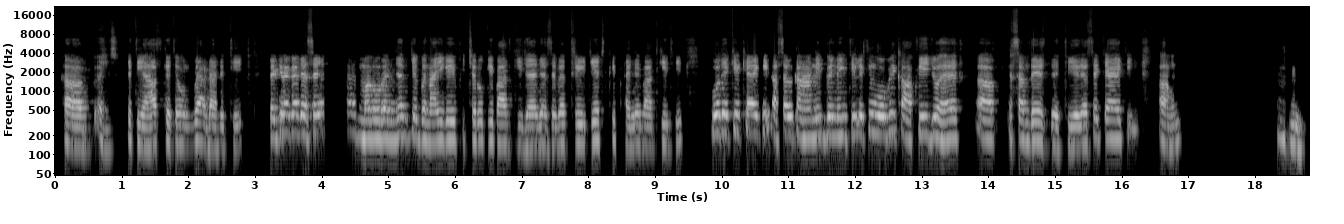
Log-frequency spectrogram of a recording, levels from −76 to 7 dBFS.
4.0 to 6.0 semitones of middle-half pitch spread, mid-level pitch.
Yes: average, 4.5 semitones; medium, 165 Hz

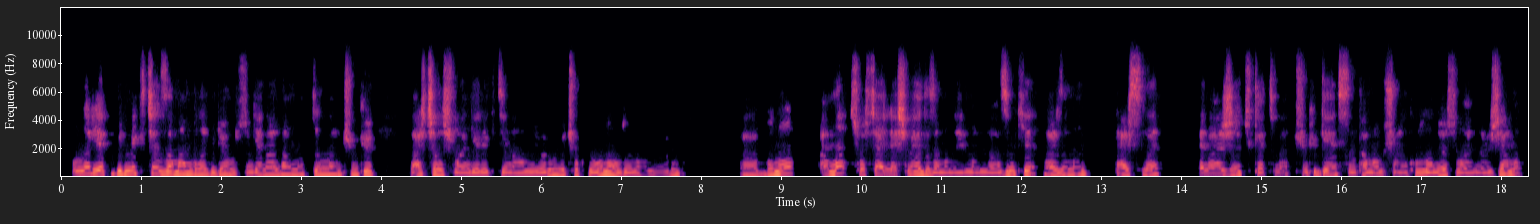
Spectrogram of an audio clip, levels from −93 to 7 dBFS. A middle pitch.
Yes: medium, 175 Hz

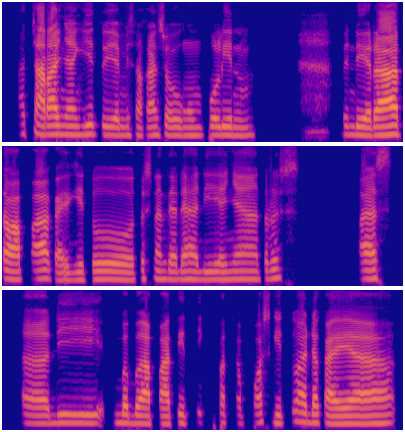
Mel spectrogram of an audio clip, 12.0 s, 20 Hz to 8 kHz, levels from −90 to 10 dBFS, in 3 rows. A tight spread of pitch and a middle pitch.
Yes: narrow, 1.5 semitones; medium, 175 Hz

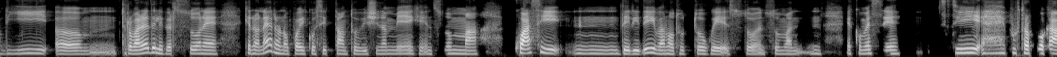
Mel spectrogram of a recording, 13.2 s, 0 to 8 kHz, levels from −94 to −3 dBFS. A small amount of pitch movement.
Yes: narrow, 2.3 semitones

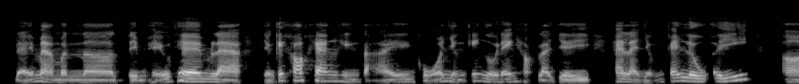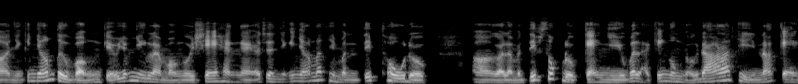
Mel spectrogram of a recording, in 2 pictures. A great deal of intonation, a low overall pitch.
Yes: wide, 6.6 semitones; low, 120 Hz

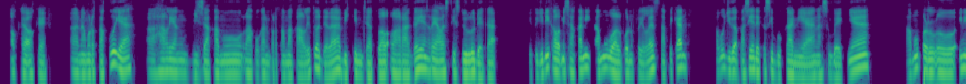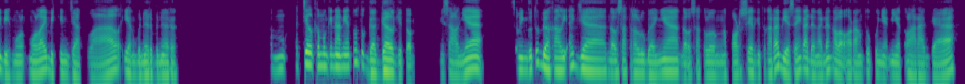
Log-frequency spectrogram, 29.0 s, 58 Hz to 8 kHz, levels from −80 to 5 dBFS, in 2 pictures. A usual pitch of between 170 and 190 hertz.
No: low, 115 Hz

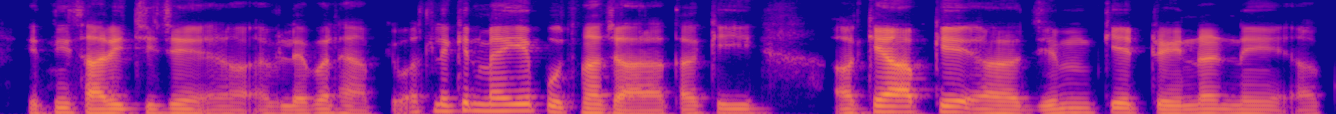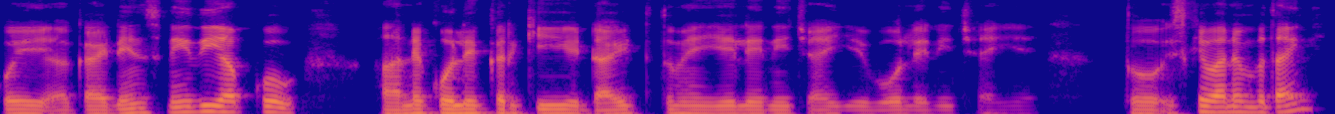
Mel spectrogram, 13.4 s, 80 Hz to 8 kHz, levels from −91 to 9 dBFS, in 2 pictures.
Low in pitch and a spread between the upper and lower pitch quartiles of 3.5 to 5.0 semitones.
Yes: low, 105 Hz; average, 3.8 semitones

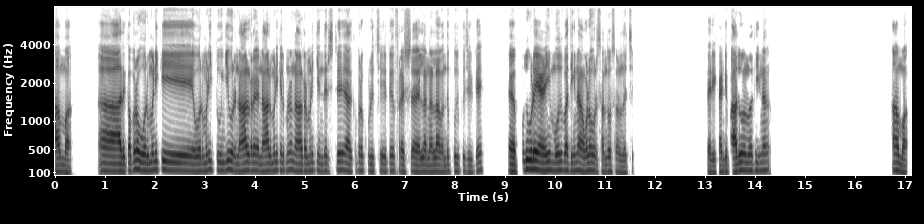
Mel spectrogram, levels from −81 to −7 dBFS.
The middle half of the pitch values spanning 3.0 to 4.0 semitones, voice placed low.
No: narrow, 2.5 semitones; low, 130 Hz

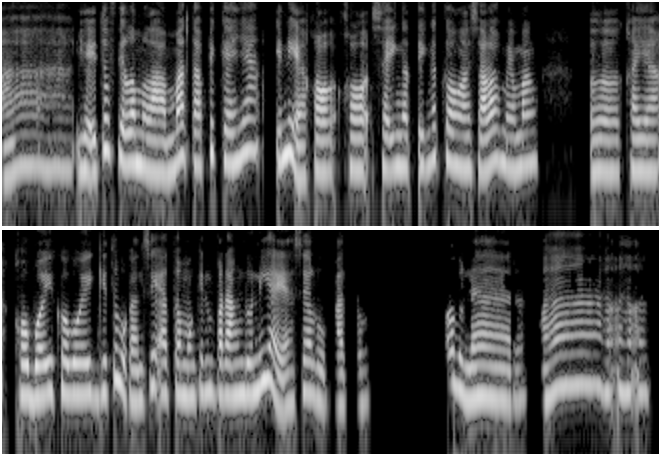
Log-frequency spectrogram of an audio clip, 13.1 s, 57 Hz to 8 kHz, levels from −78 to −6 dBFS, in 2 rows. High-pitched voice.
Yes: high, 210 Hz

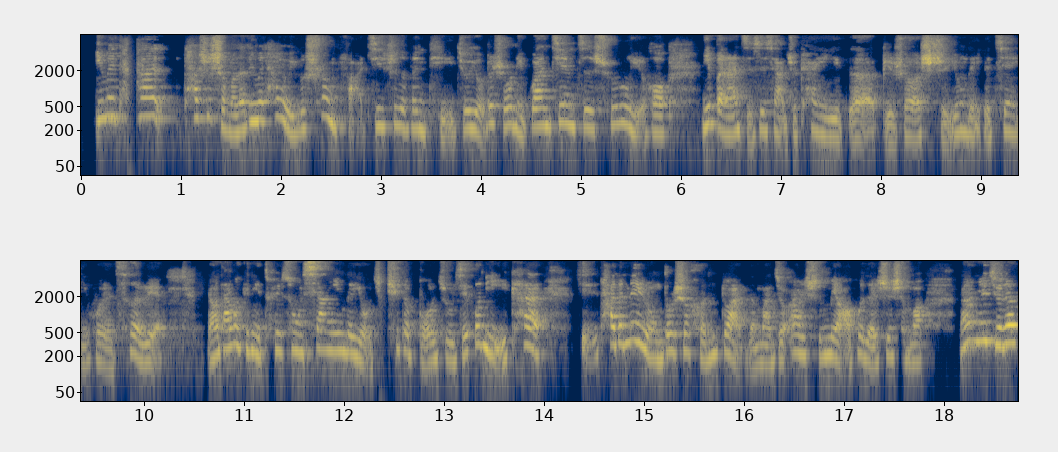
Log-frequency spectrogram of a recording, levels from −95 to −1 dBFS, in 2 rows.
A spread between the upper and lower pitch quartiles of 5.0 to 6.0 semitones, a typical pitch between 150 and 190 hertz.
No: wide, 5.6 semitones; high, 230 Hz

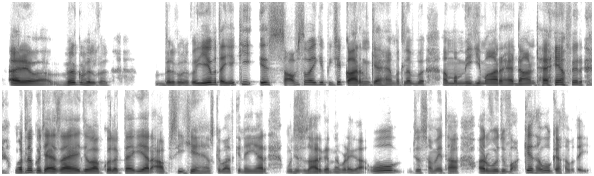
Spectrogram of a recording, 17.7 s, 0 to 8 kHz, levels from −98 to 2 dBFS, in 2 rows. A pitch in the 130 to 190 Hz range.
Yes: low, 135 Hz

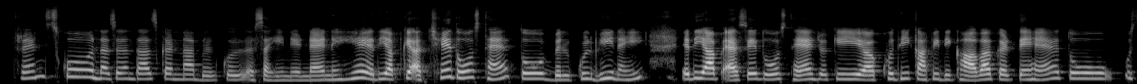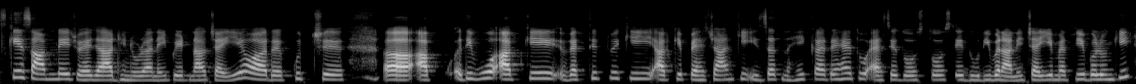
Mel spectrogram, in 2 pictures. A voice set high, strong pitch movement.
No: high, 230 Hz; average, 3.6 semitones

